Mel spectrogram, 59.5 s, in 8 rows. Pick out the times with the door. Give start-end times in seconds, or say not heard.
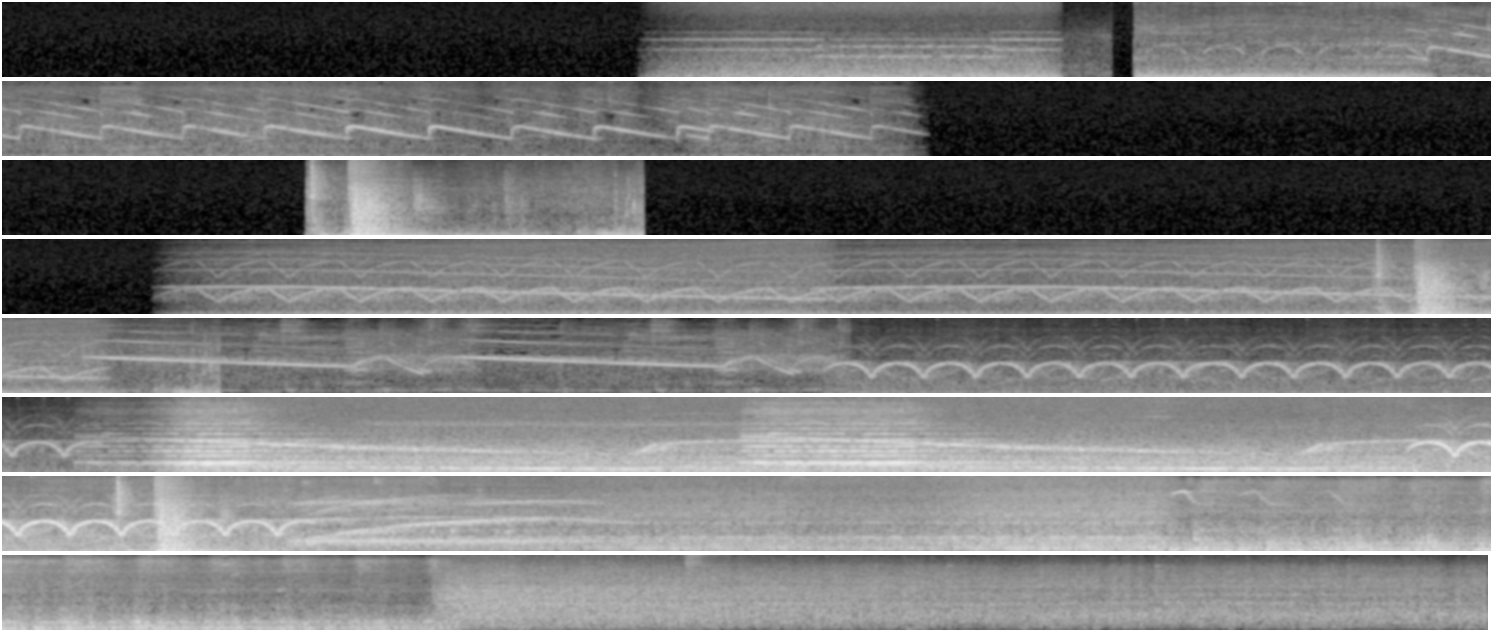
16.4-18.1, 29.2-30.9, 45.2-46.0.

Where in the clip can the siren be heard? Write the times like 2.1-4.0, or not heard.
3.2-12.1, 23.1-47.9.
